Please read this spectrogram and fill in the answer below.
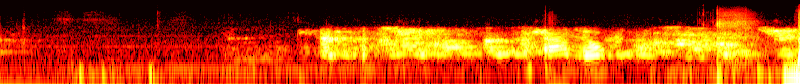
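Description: Thin, narrow-band voice coming in over a telephone line about a second and a half in, after a brief hush with a faint hum on the line. The caller's radio is feeding back into the call loud enough to make talking impossible.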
